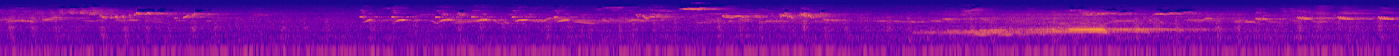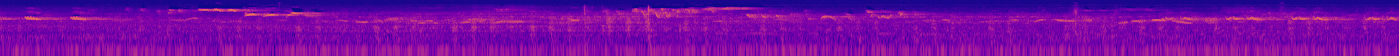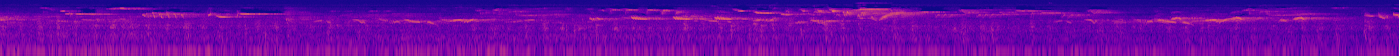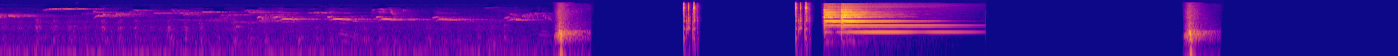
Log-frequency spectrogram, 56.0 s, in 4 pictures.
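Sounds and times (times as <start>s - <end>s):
birds singing: 3.5s - 29.8s.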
